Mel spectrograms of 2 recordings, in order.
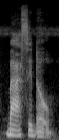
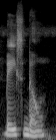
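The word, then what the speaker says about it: Basedow: 1774 we have first johann bernard basido but some pronounce this as base dough but i prefer basido johan bernard basado established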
